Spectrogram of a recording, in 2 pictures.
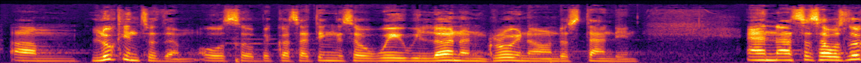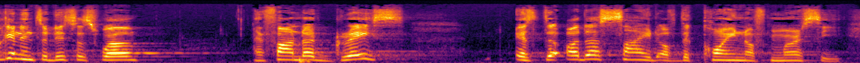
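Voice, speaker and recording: Speaking in a darkish voice on the high side, this Cameroonian preacher explains his sermon conversationally. He keeps turning to the congregation with "you know" and "right?" to check in. The sound carries a long reverb, like a large hall.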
